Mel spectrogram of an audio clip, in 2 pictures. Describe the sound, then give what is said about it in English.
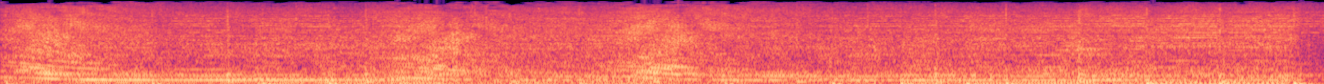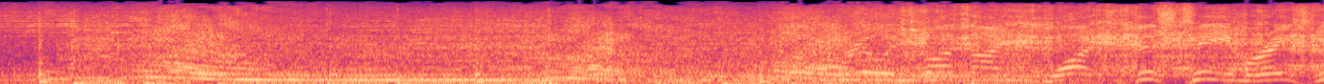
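A Toyota race car drives on a racetrack at night, its loud engine roar sweeping up and down in pitch again and again while a voice talks over it. “What a great job Truex has done behind the wheel of that Toyota tonight. For the final time now, down into turn three, in the middle of turn three, nice and smooth as he heads home.”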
